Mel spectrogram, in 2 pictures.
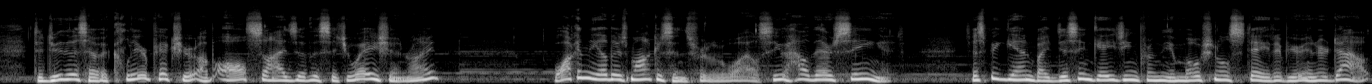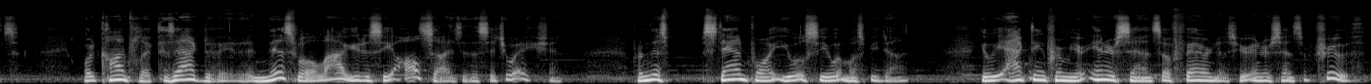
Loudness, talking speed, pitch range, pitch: -17 LUFS, 175 wpm, 170-220 Hz, 190 Hz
